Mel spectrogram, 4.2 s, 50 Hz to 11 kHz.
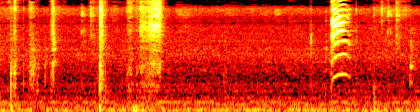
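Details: Domestic cat in a home with foster cats Basil, Oodles and Zimothy, filmed May 22, 2024: a single short, high arched meow near the end, with faint rustling and soft room noise before it.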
